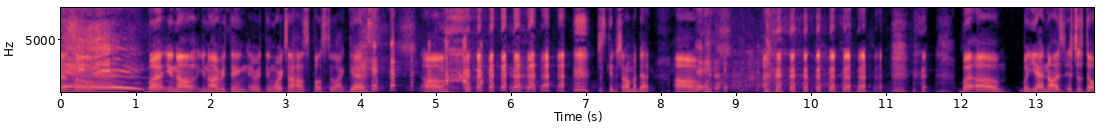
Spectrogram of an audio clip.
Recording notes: Our 1st LIVE SHOW. We had a hell of a live show in Los Angeles. Definitely clown each other and the crowd.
